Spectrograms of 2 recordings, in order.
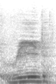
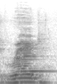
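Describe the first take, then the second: First: The vowel is a long 'ee' sound. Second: The vowel is a short 'eh' sound. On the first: The speaker calls it wrong. "not read" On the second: The speaker calls it right. "make sure we're pronouncing that as red"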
